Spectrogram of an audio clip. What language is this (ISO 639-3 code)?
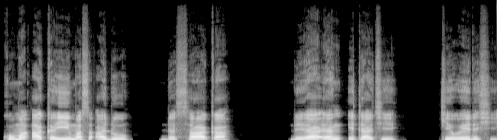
hau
